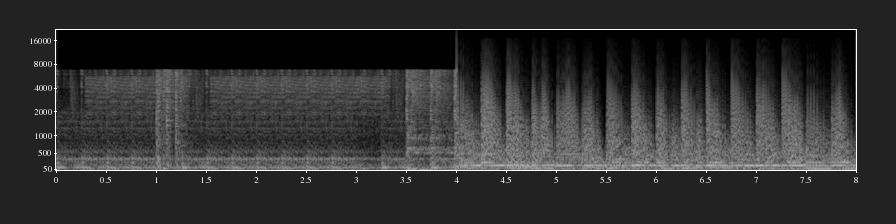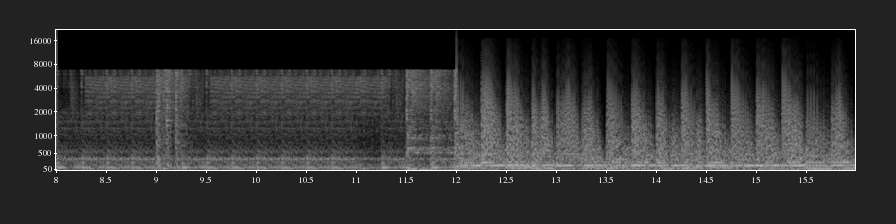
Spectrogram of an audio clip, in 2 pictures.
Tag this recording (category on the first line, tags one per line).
Instrument samples > Percussion
Alien
Ambient
Dark
Drum
Industrial
Loop
Packs
Samples
Soundtrack
Underground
